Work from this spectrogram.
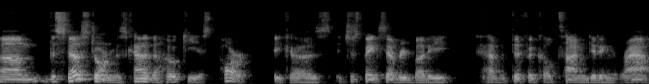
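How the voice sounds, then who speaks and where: Bright and sharp in tone, a man with an American accent speaks at a moderate pace in a fairly low pitch with ordinary pitch variation, against a quiet background. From Florida. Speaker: author. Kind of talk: interview.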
